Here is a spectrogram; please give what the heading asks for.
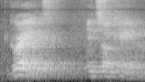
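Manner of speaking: usual speaking voice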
